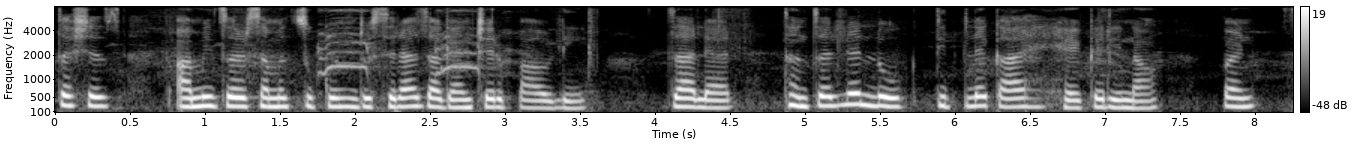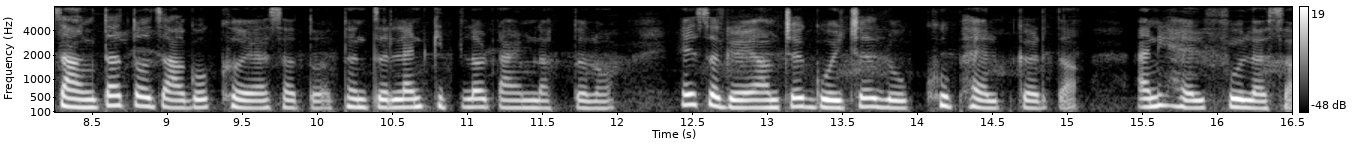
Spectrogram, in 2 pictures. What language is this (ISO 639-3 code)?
kok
